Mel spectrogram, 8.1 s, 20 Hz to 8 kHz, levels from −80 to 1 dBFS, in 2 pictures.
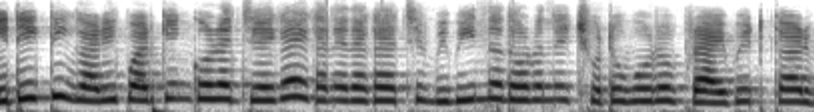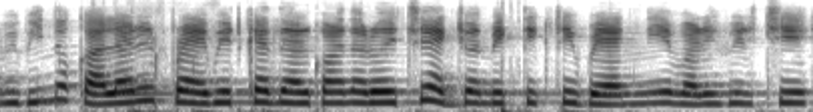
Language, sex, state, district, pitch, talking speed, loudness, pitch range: Bengali, female, West Bengal, Jhargram, 315 Hz, 215 wpm, -13 LUFS, 285-355 Hz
